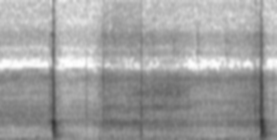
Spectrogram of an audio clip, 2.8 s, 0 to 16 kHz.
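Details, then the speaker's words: Encore Fuzion mower, Kawasaki FR600V, no start, starter unhooked, battery good: two sharp single clicks about two seconds apart, no starter turning, test light shows output side hot; normal solenoid click, fault traced to a bad grounded starter. "when you click the solenoid you can see I have contact on this side now which means this is now hot"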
